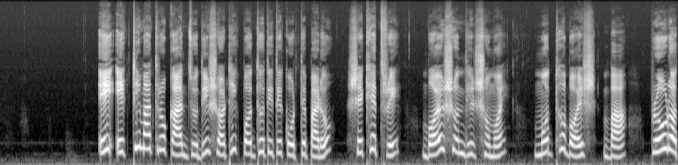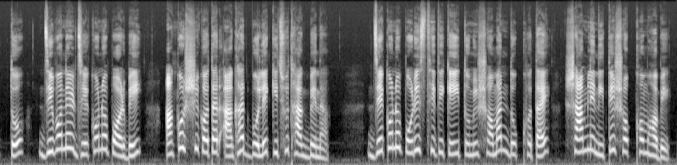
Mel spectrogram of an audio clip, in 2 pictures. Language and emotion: Bengali, neutral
